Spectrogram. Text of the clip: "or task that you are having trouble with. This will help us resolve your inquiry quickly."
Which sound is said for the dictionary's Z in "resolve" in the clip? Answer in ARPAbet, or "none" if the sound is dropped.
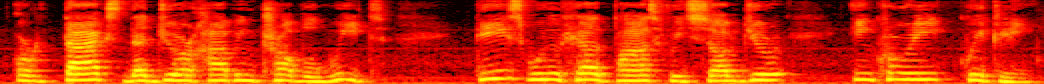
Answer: S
